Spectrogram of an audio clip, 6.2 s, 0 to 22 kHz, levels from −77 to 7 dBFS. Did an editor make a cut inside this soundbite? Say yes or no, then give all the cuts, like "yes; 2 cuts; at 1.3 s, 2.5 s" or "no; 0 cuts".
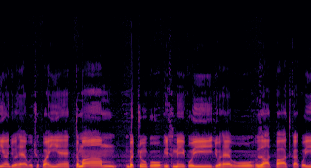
yes; 1 cut; at 1.4 s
